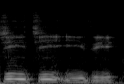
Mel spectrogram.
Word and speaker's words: ggez: defining things so let's start with g eazy uh it's g g eazy however there's a wrapper called g eazy and that always just flows off the tongue easily for me so i may pronounce g-g-e-z as g-eazy over and over and over in the video i am sorry about that right so if you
